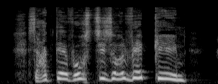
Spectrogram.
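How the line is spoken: Man calling out. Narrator (German): rief der Mann

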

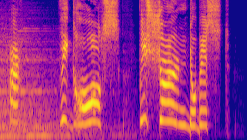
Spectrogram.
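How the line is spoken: Called out. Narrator (German): rief

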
